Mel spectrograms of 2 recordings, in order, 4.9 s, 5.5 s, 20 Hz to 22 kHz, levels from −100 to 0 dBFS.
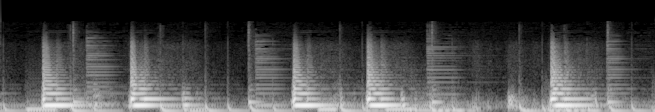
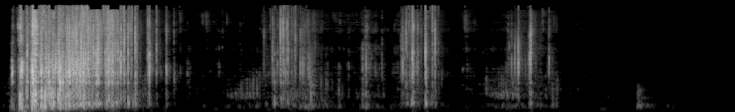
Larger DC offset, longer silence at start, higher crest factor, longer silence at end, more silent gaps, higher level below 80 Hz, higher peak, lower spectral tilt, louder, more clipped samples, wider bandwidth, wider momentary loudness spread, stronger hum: neither; second, 0 s vs 0.15 s; second, 14 dB vs 30 dB; second, 0 s vs 1.55 s; neither; first, -28 dBFS vs -72 dBFS; about the same, 0 dBFS vs 0 dBFS; first, -9.5 dB/octave vs 0.5 dB/octave; first, -15 LUFS vs -23 LUFS; neither; second, 6 kHz vs 19 kHz; second, 15 LU vs 22 LU; neither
